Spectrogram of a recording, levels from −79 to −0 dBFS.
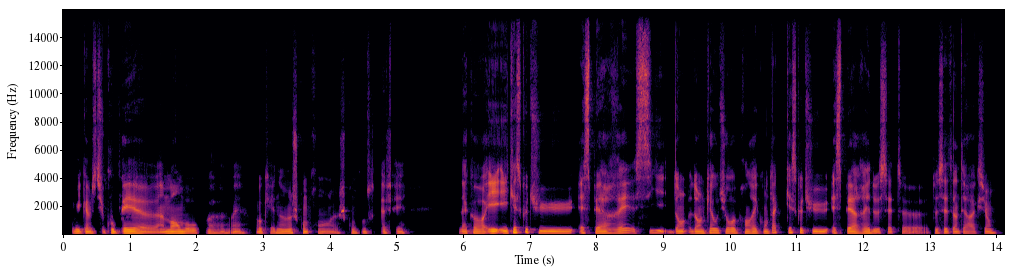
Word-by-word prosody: Oui, 115 -2 +2
comme 100 -2 +2
si 100 - -2
tu - - -3
coupais, 110 0 +5
heu, 95 -5 +1
un 85 +1 0
membre 105 0 +4
ou 95 0 -1
quoi. 110 -1 -5 0.2
Ouais. 95 +1 -3 0.2
OK. 100 +1 -3
Non, 115 +2 -1
non, 115 - +2
je 125 - -4
comprends, 95 -1 -5
heu, - - -8
je - - -2
comprends 105 -2 -7
tout 100 - -11
à 105 - -2
fait. 105 +1 -7 0.8
D'accord 115 -1 0
et 115 0 +8
et 120 - +4
qu'est-ce 160 +6 +4
que 180 - +2
tu 115 -9 +1
espérerais, 120 +2 +1
si, 130 +4 -1
dans 115 -2 0
dans 110 0 0
le 110 - 0
cas 120 +5 0
où 130 - +2
tu 125 -1 -3
reprendrais 110 -1 0
contact, 130 +9 -4
qu'est-ce 150 +1 -1
que - - +1
tu 110 -6 0
espérerais 110 -1 +2
de 100 -4 0
cette, 95 0 -4
heu, - - -7
de 105 - -4
cette 100 -2 -2
interaction? 100 +3 -3
110 Hz, 205 wpm, -27 LUFS, 100-115 Hz, 0.8 s, et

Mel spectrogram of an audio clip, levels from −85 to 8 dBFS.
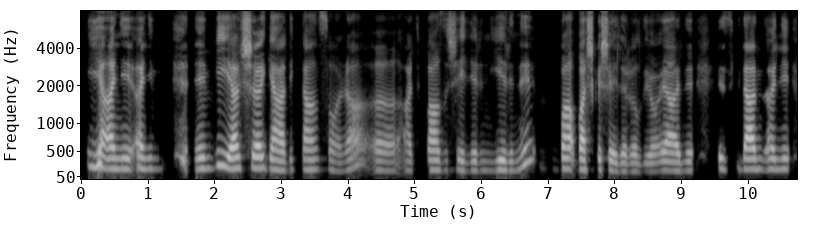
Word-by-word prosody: Yani 190 -6 +3
hani, 190 -2 -1 0.5
e, 195 +1 -3
bir 250 -3 0
yaşa 200 +1 +6
geldikten 180 -1 -1
sonra, 165 - -7
eee, 160 -1 -6
artık 160 +2 -11
bazı 170 -1 -1
şeylerin 160 -1 -7
yerini 170 - -4 0.4
ba 190 -1 +4
başka 180 0 +3
şeyler 150 -4 0
alıyor 145 +1 -8
yani 160 -1 -1 0.4
eskiden, 185 0 +2
hani, 185 0 -3
175 Hz, 105 wpm, -22 LUFS, 160-190 Hz, 0.5 s, yaşa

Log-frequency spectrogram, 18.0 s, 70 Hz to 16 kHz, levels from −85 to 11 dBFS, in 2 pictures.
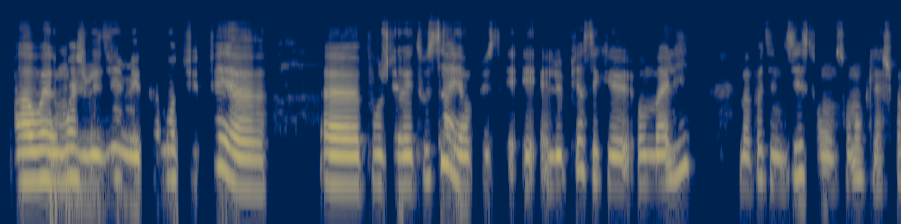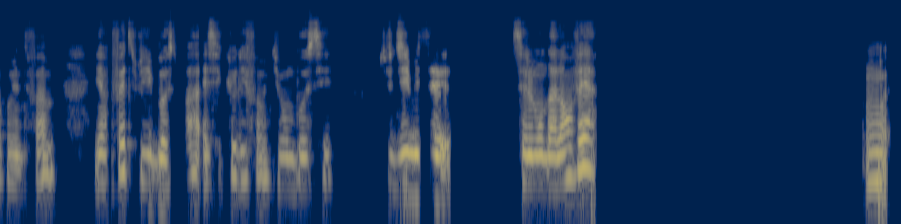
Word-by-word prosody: Ah 200 +1 +8
ouais, 210 -1 +6
moi 205 +3 +3
je 370 - 0
me 380 0 +4
dis, 380 +4 -8 0.2
mais 365 -1 +3
comment 210 +1 -4
tu 200 0 -16 0.2
fais 280 -4 +3
heu 175 -3 +4 0.6
heu, 185 -1 +8
pour 195 0 -3
gérer 185 0 0
tout 210 - -10
ça? 275 +5 +2
Et 190 - +3
en 180 - +1
plus 375 -1 -10
et - - -9
et 380 +1 -3
et - - -8
le 370 +1 +1
pire 270 -5 -6
c'est 205 -5 -6
qu'au 185 0 -2
Mali, 230 +9 0 0.5
ma 180 - -5
pote, 210 +1 -11
elle 365 - -3
me - - -6
disait 235 -8 -4
son 360 -1 -4
son 355 - -8
oncle - - -7
il - - -6
a - - -9
je - - -7
sais - - -7
pas - - -10
combien 375 - -7
de 360 - -18
femmes 230 - -5 0.4
et 195 - -2
en - - -7
fait 245 +3 -1
lui 390 - -7
il 375 - -1
bosse 405 - 0
pas - - -4
et - - -5
c'est - - -9
que 230 - -10
les 205 -2 -9
femmes 115 - -9
qui - - -18
vont 175 -1 -5
bosser. 180 +3 -5 0.5
Tu 375 - -12
te - - -16
dis 400 +2 +4
mais 390 - +5
c'est - - +3 0.6
c'est 190 - -3
le 185 - +5
monde 185 -1 +2
à 180 - +4
l'envers. 260 +8 +5 2.7
Mouais. 200 0 0
210 Hz, 230 wpm, -24 LUFS, 190-300 Hz, 2.7 s, Ah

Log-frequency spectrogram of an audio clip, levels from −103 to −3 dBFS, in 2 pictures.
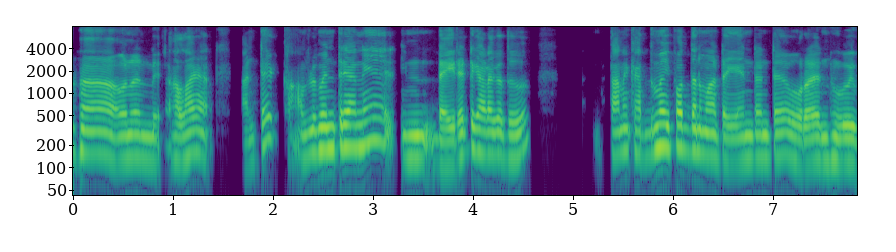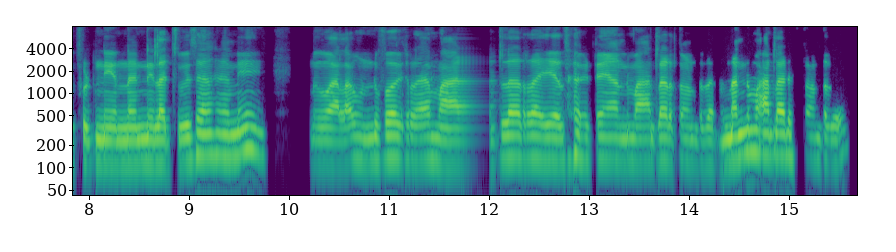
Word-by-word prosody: ఆ! 165 -1 0 0.3
అవునండి. 135 -1 -1 0.2
అలాగా 150 +4 0 0.4
అంటే 155 - -6 0.2
కాంప్లిమెంటరీ 175 +6 +2
అని 200 +4 +1 0.4
హ్మ్, 135 0 +2 0.2
డైరెక్ట్‌గా 145 +9 +1
అడగదు. 150 -2 0 1.0
తనకి 160 +2 -1
అర్థమైపోద్ది 180 +3 +2
అనమాట. 145 -4 0 0.2
ఏంటంటే 135 +1 -2 0.2
"ఒరేయ్ 120 +2 +2
నువ్వు 125 -1 +1
ఇప్పుడు 115 0 -4
నేను 115 -1 +1
నన్ను 120 +1 +2
ఇలా 120 0 +4
చూసాను 145 +4 +1
అని 150 +5 +1 0.6
నువ్వు 115 0 -3
అలా 115 +1 +1
ఉండిపోకురా, 125 0 0 0.2
మాట్లాడరా 115 +4 0 0.2
ఏదో 125 +1 -1
ఒకటి" 125 +1 -3
అని 125 0 -5
మాట్లాడుతుంటదండి. 120 -2 -2
నన్ను 150 +4 +3
మాట్లాడిస్తుంటది. 135 -4 0
135 Hz, 120 wpm, -26 LUFS, 120-145 Hz, 1.0 s, ఇలా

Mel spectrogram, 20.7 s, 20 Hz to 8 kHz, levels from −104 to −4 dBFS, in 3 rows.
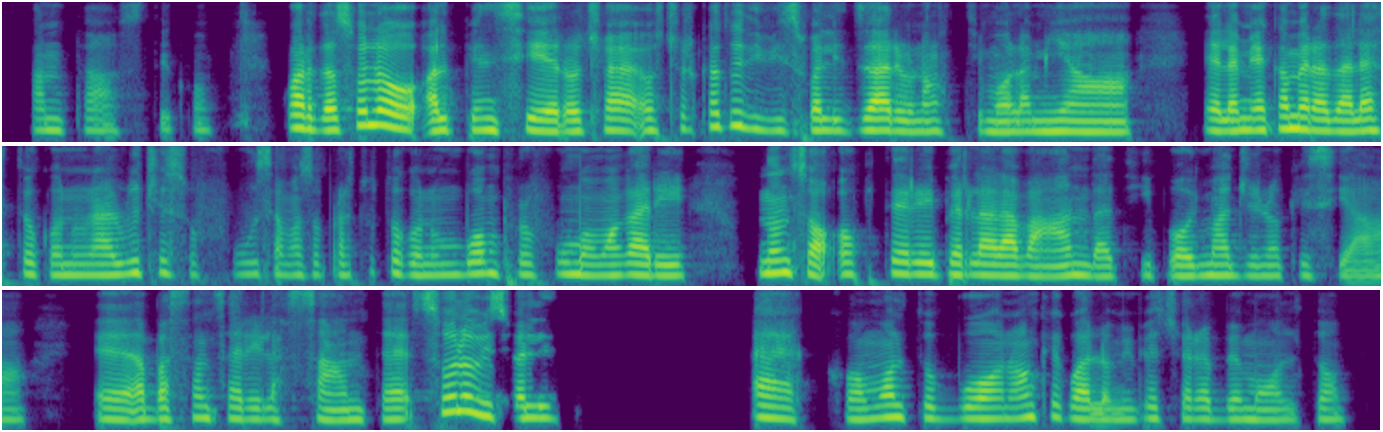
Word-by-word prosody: Fantastico. 100 - -10 0.3
Guarda, 215 -4 +6
solo 255 +1 +8
al 185 +2 +2
pensiero 190 -2 +2
cioè 195 0 +1
ho 200 - -1
cercato 255 +7 -3
di 225 -5 -2
visualizzare 195 0 +2
un 180 -1 -1
attimo 180 -1 -4
la 180 0 -1
mia 180 -1 +1 0.3
ehm, 195 -2 0
la 190 - +4
mia 205 +1 +3
camera 215 -2 +5
da 185 -1 +3
letto 195 +2 +1
con 190 -1 -6
una 185 0 -1
luce 220 +3 -3
soffusa, 195 0 -12
ma 190 - -8
soprattutto 190 +4 -9
con 185 -2 -4
un 190 +1 -5
buon 210 +1 0
profumo, 195 0 -4
magari, 180 -1 +1 0.3
non 220 +1 +3
so - - +2
opterei 205 0 -1
per 190 0 -1
la 190 -1 +4
lavanda 175 -1 +1
tipo. 175 +1 -5
Immagino 175 0 -3
che 180 - -14
sia, 90 - -8 0.3
ehm, 180 -2 -1
abbastanza 190 +1 -3
rilassante. 185 0 -4
Solo 310 +1 +4
visuali 205 -5 0 0.9
ecco, 190 -3 -2
molto 205 +1 -1
buono, 190 +1 -1
anche 220 +1 -3
quello 190 -2 0
mi 180 - -7
piacerebbe 185 -1 -7
molto. 180 +1 -7
190 Hz, 155 wpm, -23 LUFS, 180-200 Hz, 0.9 s, solo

